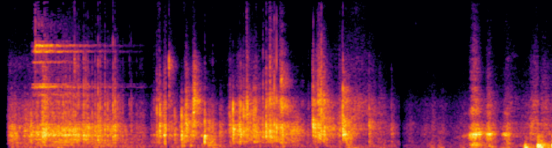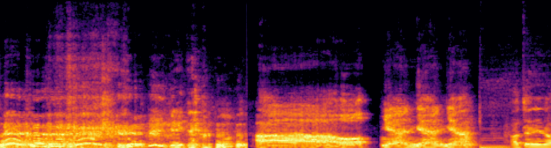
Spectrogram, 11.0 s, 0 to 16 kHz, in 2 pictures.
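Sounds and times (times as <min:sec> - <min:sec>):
plastic packaging crinkling: 0:00.1 - 0:04.0.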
